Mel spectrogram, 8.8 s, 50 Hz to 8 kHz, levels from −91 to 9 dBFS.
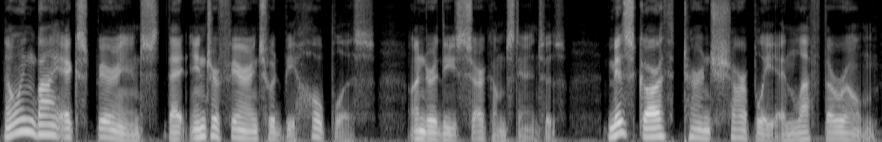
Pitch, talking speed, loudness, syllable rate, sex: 105 Hz, 130 wpm, -20 LUFS, 4.5 syllables/s, male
